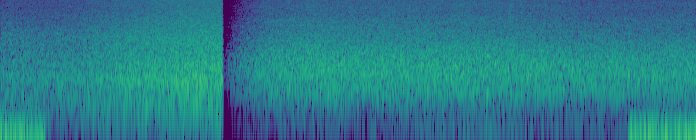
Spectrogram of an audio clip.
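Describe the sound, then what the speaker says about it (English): Continuous roar of a waterfall in Nantahala National Forest, a dense, even rush with a brief dip partway through before the steady roar returns. "the water runs downhill, creating the most beautiful waterfalls"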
